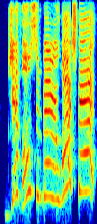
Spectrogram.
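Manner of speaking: high, loud teasing friend voice; playful girlfriend impression, pitched high; sassy friend. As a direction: tease it in her voice, way up top. Friend's excited quote retold.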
